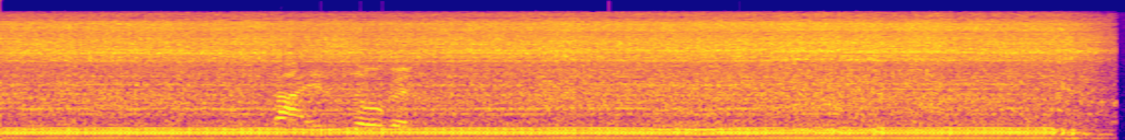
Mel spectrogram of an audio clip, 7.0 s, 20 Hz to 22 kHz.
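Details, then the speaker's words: BMW R1150 GS, cold, after replacing the failing starter motor: quick start, then a steady, even idle with a slight throttle blip, no knocks. It runs normally, which confirms the old starter was the fault. "it's a bit cold but here how quick that fired [Music] up that sounds so much better so at least we know it was the starter motor"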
